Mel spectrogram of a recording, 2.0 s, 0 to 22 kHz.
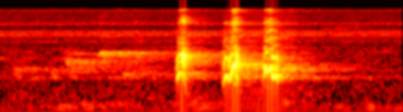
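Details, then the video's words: Streak-eared bulbul lure call used for trapping, recorded 19 September 2021: a soft rising whistle followed by three loud, rich chirped notes in quick succession, clear and free of other sounds. "Suara pikat merbah lekir"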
